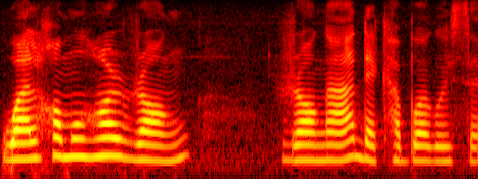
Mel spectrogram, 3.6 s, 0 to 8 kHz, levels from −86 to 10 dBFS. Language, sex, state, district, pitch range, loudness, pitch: Assamese, female, Assam, Sonitpur, 215-255 Hz, -18 LUFS, 225 Hz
